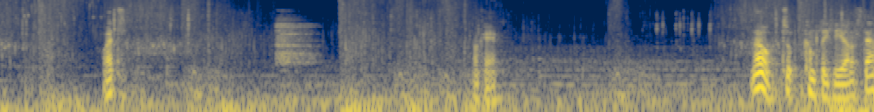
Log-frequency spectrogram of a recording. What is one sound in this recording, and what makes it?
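A blade slashes and strikes a creature with sharp hits.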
